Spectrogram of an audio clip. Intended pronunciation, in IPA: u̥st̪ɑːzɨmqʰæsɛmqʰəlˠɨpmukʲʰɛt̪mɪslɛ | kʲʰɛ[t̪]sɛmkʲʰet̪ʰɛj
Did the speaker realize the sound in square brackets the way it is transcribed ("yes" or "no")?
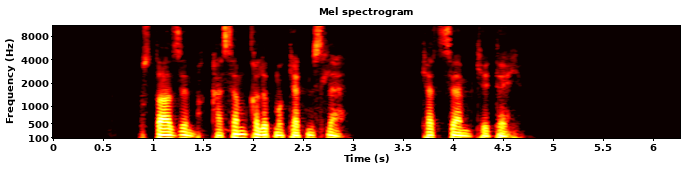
yes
